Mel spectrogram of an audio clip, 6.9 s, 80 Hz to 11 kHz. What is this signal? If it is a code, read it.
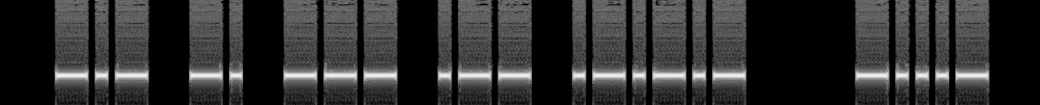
Morse code, heard as a keyed tone, about 18 wpm, spaced as for 15 wpm, 1000 Hz. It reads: KNOW. <BT>
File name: qotdfiles / 15wpm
